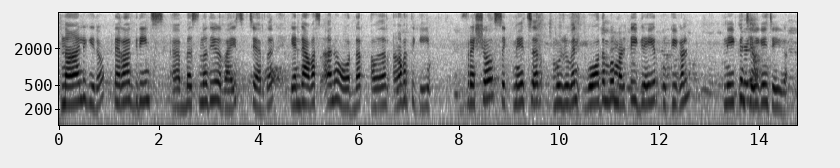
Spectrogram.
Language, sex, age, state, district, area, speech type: Malayalam, female, 30-45, Kerala, Kollam, rural, read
